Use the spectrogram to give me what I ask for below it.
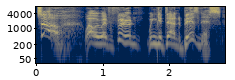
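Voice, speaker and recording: Guy doing a cocky thief for fantasy roleplay audio, bright crackly voice, super dry close sound, snarky. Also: high voice, fast talker, gravelly, no room sound, heavily acted. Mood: upbeat, bossy. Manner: sarcastic, animated, swaggering banter. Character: cocky, greedy, teasing male thief adventurer.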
